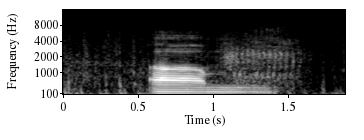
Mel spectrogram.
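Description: A brown horse mount in the online game Age of Cignare Online gives one short, close neigh with a bright, harmonic whinny, heard over faint background murmur.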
